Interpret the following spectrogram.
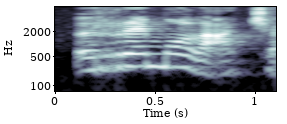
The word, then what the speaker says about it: remolacha: então repete lá primeiro é forte remolada de remolacha a e agora com r fraco repete lá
